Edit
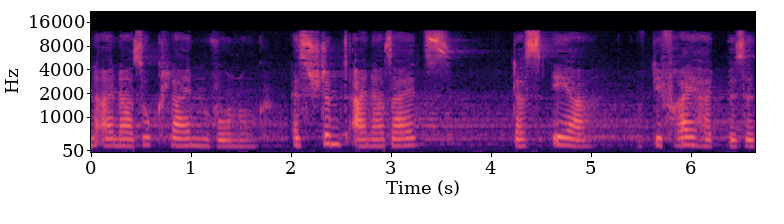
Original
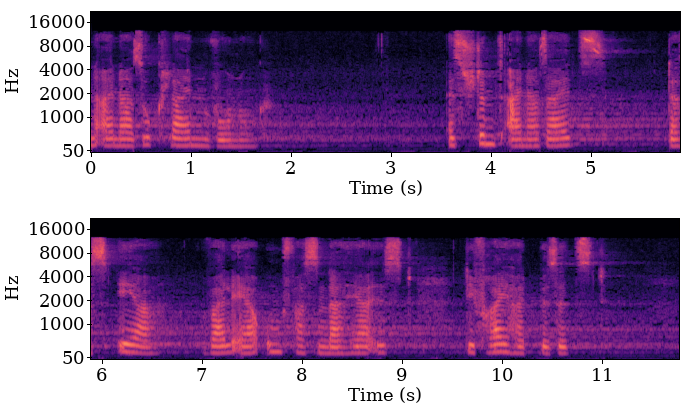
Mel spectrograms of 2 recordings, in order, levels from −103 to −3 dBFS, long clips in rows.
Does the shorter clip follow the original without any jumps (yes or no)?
no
